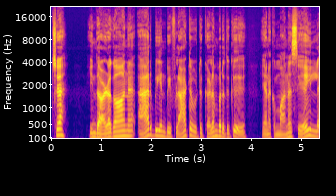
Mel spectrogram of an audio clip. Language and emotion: Tamil, sad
